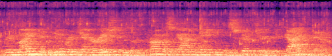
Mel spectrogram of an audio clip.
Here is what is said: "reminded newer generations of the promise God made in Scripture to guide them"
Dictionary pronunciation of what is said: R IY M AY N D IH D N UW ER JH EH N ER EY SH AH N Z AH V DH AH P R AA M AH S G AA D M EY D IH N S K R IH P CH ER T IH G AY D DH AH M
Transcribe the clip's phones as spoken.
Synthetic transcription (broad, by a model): R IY M AY N D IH D N UW ER JH EH N ER EY SH AH N Z AH V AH P R AA M AH S G AA D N EY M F L S K R IH P CH ER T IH G AY D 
